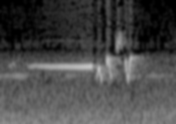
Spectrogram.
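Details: Japanese bush warbler singing in spring leafy woodland at Yokohama Nature Sanctuary: a long, steady whistled note swelling for about a second, then a quick rising-falling flourish of three or four sharp notes.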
